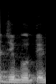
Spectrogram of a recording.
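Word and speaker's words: Djibouti: ईडी में क्या है, इरिट्रिया जिबूती, ठीक है, इरिट्रिया जिबूती। डी साइलेंट रहता है जिबूती में, जिबूती, ठीक।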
